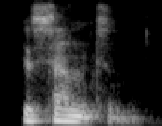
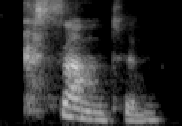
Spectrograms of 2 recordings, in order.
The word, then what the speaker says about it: Xanten: Xanten. Xanten. Xanten. Oh, we tried this before, and my pronunciation is going to be close, possibly.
